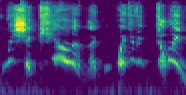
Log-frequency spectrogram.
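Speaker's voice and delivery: put-on childish whine, pitched way up. Imitating the alternate versions of a show's hero: imitating a whiny voice. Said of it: "this whiny voice of".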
